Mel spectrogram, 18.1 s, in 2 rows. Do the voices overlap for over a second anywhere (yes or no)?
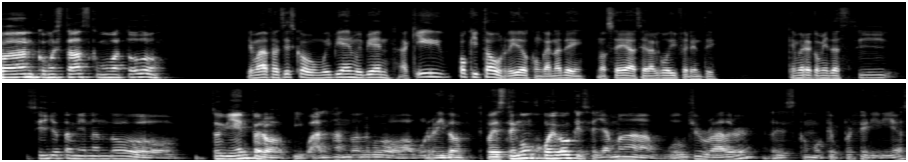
no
